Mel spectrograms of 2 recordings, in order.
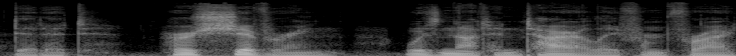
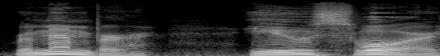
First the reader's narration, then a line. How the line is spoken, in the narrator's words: she reminded him nervously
